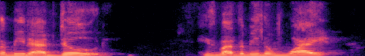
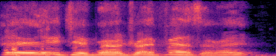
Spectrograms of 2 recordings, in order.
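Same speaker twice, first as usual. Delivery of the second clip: each word dragged out slowly; 4 semitones higher than usual. Joking that Uncle Pete stole the car, imitating Uncle Pete. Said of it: "It was my Uncle Pete".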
